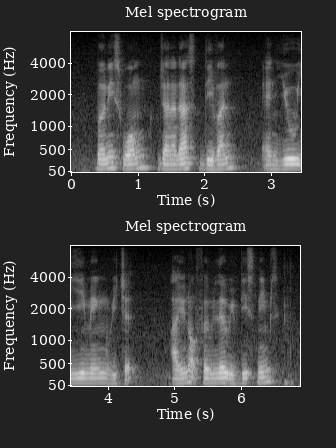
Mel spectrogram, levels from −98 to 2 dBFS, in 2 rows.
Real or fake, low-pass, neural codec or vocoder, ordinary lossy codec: real; none; none; none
